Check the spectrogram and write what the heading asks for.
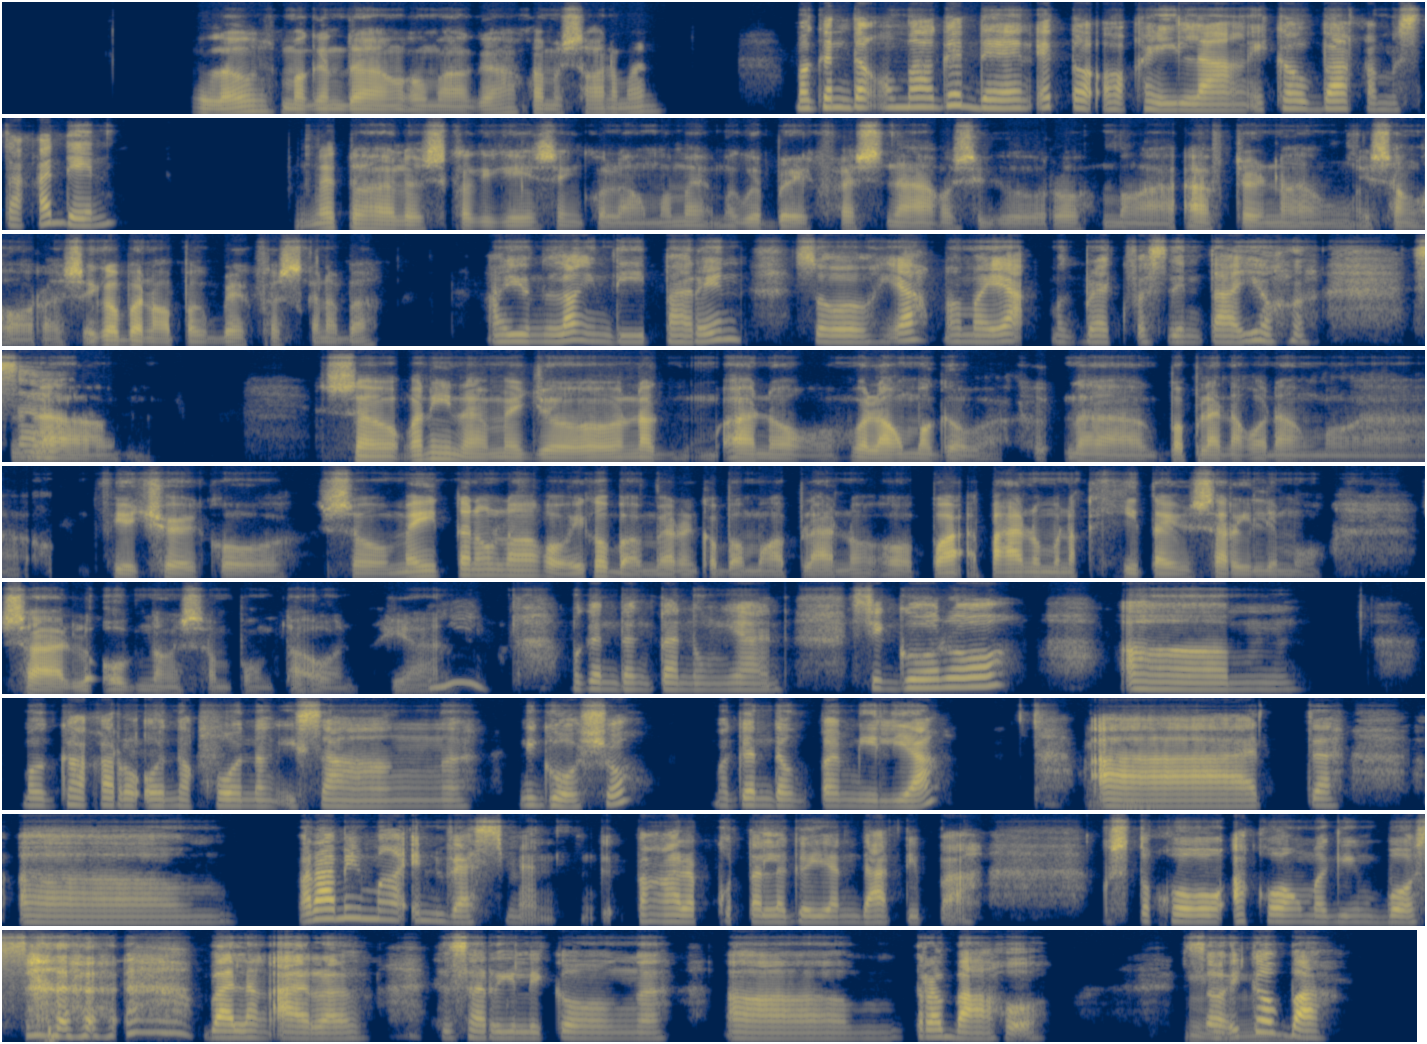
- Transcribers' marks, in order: tapping; other background noise; chuckle; other noise; door; drawn out: "at, um"; laugh
- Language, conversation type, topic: Filipino, unstructured, Paano mo nakikita ang sarili mo sa loob ng sampung taon?
- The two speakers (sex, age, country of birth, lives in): female, 25-29, Philippines, Philippines; male, 30-34, Philippines, Philippines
